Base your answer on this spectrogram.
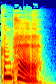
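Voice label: "compare", British English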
